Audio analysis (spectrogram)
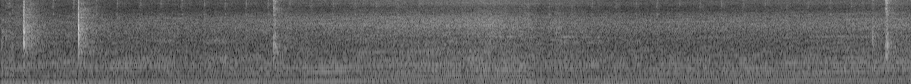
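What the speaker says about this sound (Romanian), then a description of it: "Hai că vin cu motor." Motorcycle engine in GTA V Online, droning steadily with a sustained tone that shifts pitch as it revs and eases, with occasional sharp clicks on top and no talk.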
